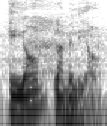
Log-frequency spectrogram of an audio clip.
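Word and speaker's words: Guillaume Le Million: Guillaume Lamillion. Uh-huh. If it doesn't rhyme, you're not pronouncing it right.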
